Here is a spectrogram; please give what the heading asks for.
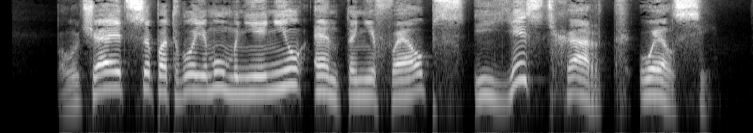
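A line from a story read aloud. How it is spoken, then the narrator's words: Plain. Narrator (Russian): спросил Дикс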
